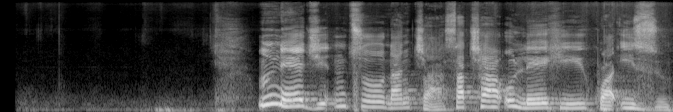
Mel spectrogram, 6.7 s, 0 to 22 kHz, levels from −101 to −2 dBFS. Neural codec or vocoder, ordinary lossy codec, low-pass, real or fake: vocoder, 48 kHz, 128 mel bands, Vocos; none; none; fake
